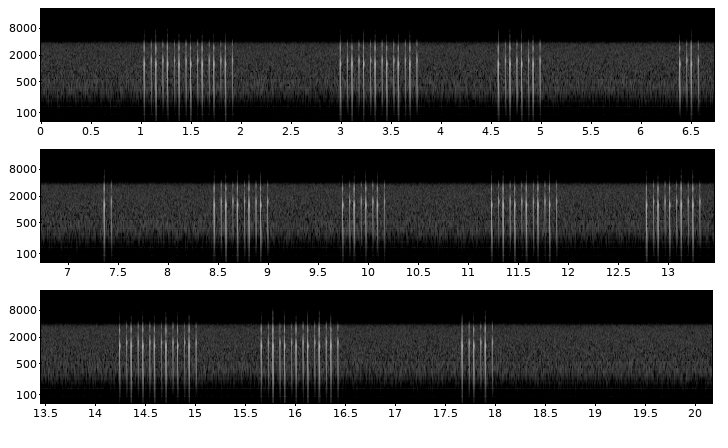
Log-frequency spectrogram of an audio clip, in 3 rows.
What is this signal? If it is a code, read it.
Pulse dialling, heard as clicks on a phone line, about 9 pulses a second. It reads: 8 7 4 2 1 5 4 6 5 7 7 3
